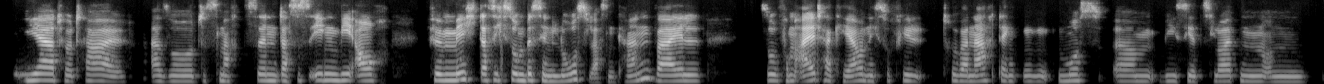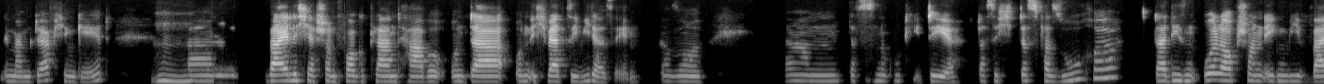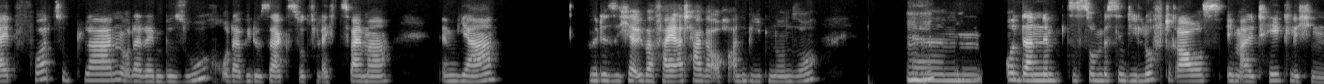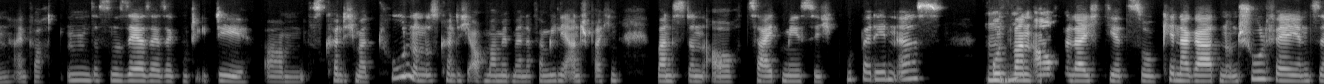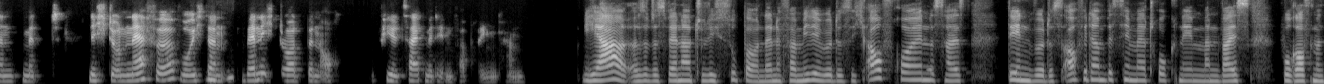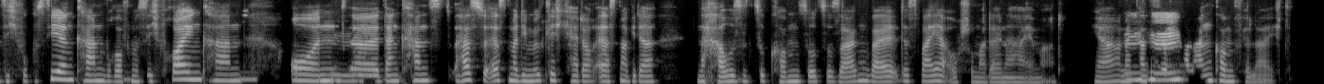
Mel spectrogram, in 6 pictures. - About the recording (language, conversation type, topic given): German, advice, Wie kann ich durch Routinen Heimweh bewältigen und mich am neuen Ort schnell heimisch fühlen?
- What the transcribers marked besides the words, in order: drawn out: "Ähm"; other background noise; unintelligible speech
